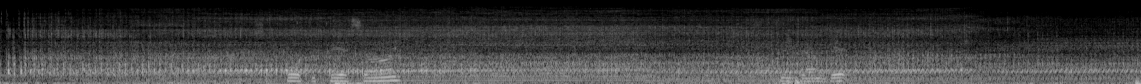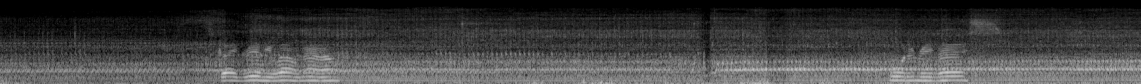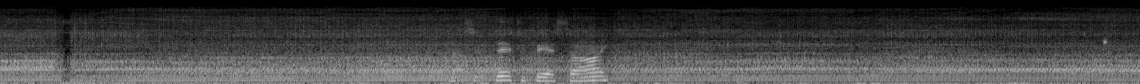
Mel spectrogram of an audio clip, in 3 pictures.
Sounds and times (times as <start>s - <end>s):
Engine: 0.0s - 34.2s
Speech: 2.8s - 4.1s, 7.8s - 8.6s, 13.5s - 14.9s, 20.3s - 21.4s, 27.3s - 29.0s.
